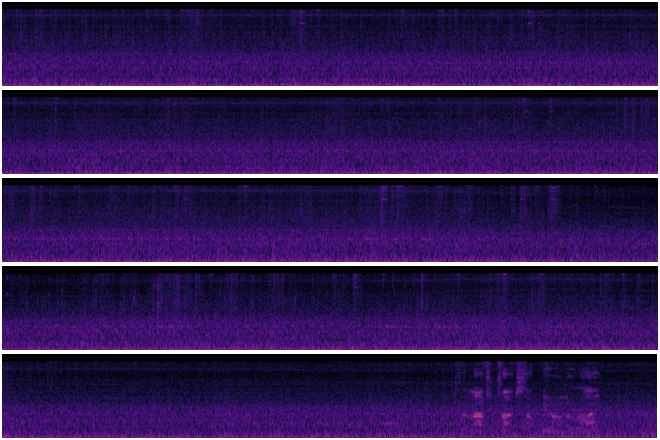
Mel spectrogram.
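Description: Steady low drone of a conventional truck's engine and road noise, heard from inside the cab while cruising at a constant speed.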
